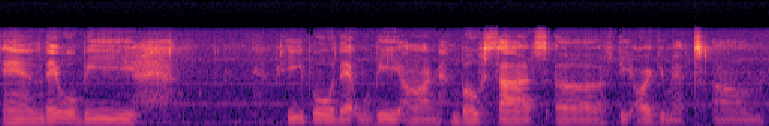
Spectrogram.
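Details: Adult man who identifies as a person who stutters and may show moments of disfluency; stuttering.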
